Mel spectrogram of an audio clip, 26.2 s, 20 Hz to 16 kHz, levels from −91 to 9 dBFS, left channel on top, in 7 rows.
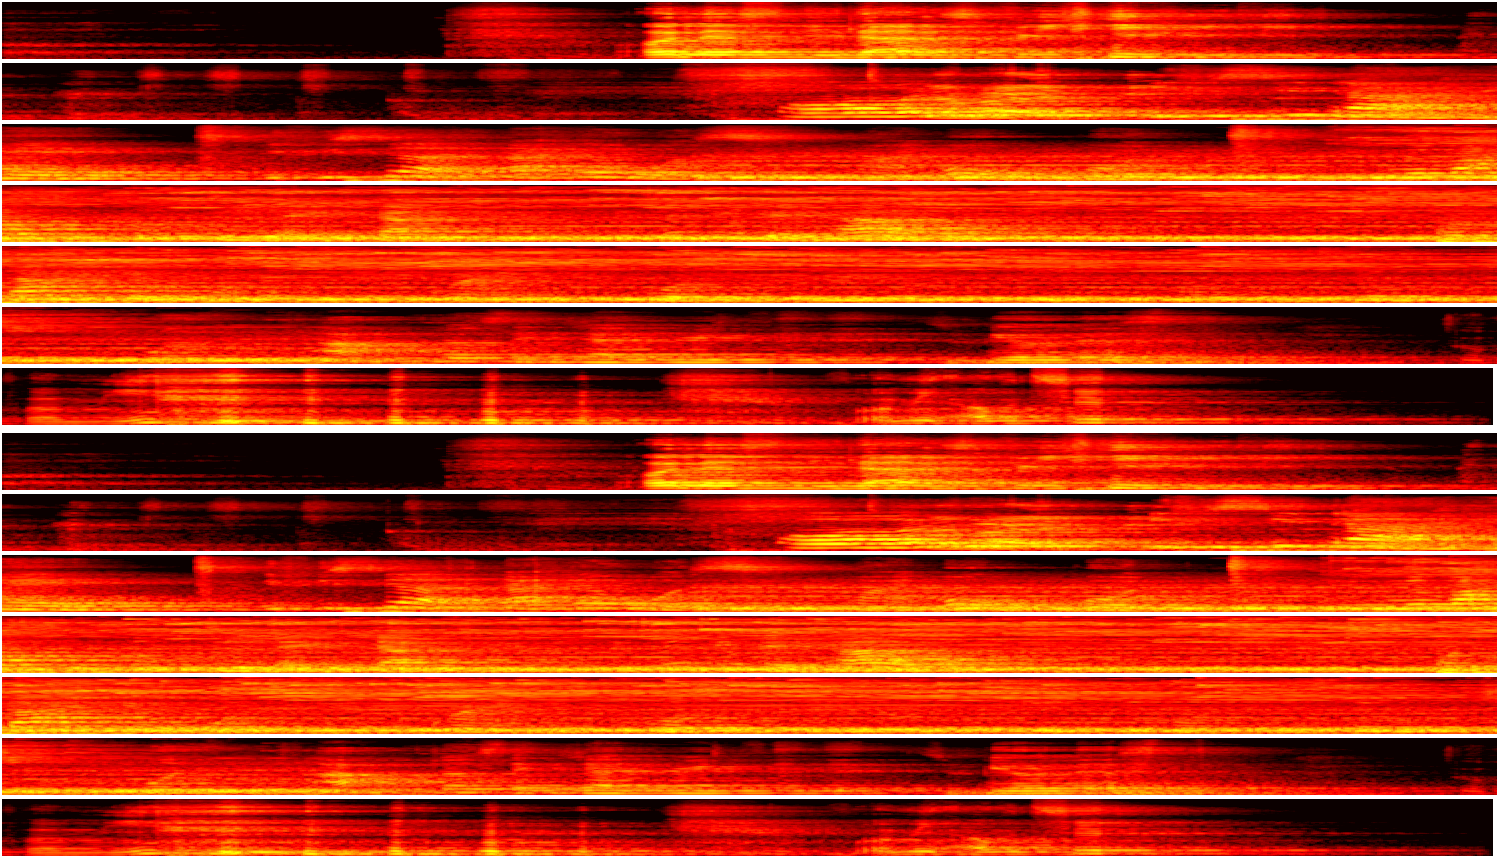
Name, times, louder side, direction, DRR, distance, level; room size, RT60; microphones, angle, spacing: voice 1, 1.2-3.3 5.5-5.7 6.1-6.7 12.8-13.0 15.5-16.0 22.5-23.7 24.1-25.2, left 2 dB, 20° left, 4 dB, 0.7 m, -25 dB
voice 2, 5.7-6.3 6.6-7.7 8.1-10.3 10.8-13.6 14.8-18.1 18.3-21.6, right 1 dB, 65° right, 0 dB, 2.6 m, -26 dB
sound 1, 9.2-19.6, equal, 25° right, 0.8 m, -25 dB
Wind chime, 10.8-19.0, right 3 dB, 90° right, 2.8 m, -29 dB
11.0 x 4.9 x 8.3 m, 1.4 s
head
